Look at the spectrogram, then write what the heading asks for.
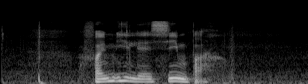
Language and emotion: Russian, neutral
